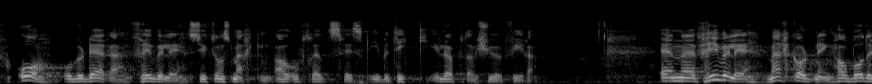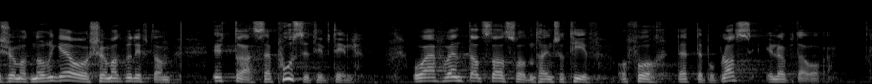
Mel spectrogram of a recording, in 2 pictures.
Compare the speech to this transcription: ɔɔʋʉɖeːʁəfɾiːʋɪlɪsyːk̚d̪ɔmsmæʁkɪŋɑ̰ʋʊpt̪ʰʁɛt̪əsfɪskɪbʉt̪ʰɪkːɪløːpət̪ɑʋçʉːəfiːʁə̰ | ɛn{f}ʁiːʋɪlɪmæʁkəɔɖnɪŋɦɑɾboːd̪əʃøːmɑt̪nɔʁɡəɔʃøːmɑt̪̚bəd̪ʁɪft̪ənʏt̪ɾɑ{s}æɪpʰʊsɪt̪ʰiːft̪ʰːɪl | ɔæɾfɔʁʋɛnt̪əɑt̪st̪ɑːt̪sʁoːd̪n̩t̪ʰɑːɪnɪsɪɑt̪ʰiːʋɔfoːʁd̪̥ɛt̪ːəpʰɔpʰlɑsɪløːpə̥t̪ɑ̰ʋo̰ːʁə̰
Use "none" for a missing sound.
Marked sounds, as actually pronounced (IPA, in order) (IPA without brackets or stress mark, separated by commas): f, s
